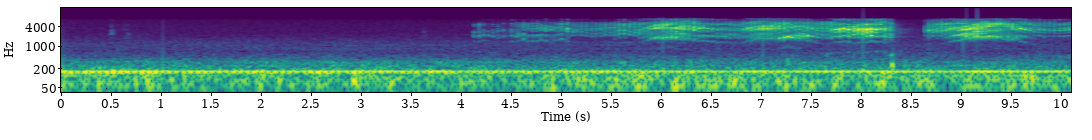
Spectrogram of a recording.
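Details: Raccoons caught on a trail camera make harsh, raspy churring screeches at each other while mating, in long grating bursts with brief breaks, over a steady low electrical hum.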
